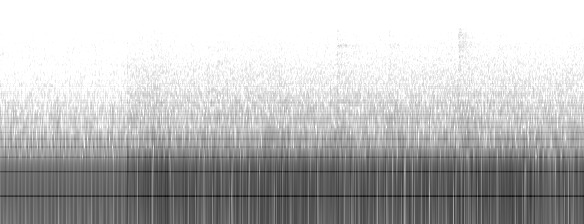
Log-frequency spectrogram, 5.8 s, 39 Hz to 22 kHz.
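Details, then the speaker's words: 2001 Lexus IS300 after clogged catalytic converters were replaced with an aftermarket header and cat-delete adapters: low, steady, even idle rumble with no obvious miss. Normal idle; earlier cylinder 3 misfire may return. "So right now the car is idling way better."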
